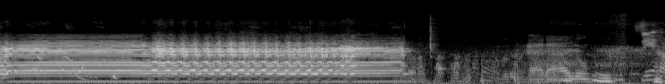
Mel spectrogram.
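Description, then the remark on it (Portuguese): A long, steady, low moo from a cow holds for about four seconds, loud, then gives way to people talking. “Mas o mugido foi pra cava mesmo, não foi pro Coringão.”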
